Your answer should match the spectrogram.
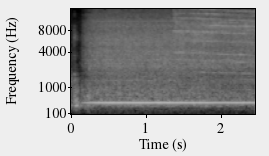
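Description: Table saw coming on just after the start and then running steadily, its noise carrying one constant tone.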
